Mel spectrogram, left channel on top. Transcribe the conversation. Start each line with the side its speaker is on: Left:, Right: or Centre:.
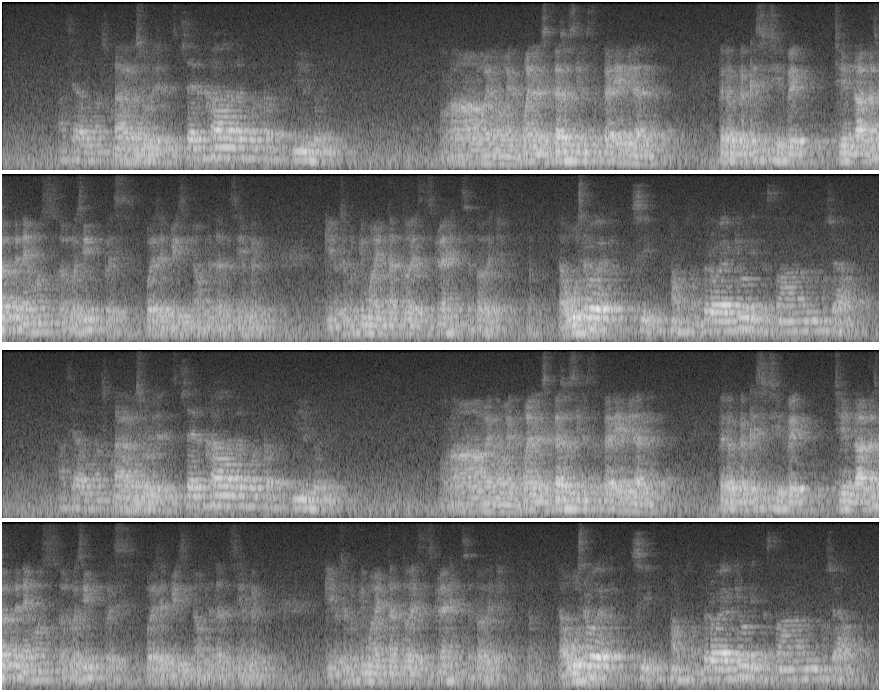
Right: hacia armas como
Left: Ah, Resurgence.
Right: de cerca a largo alcance, por
Left: Mm.
Right: decirlo así.
Left: Ah, bueno, bueno. Bueno, en ese caso sí nos tocaría mirarla, pero creo que sí sirve. Si en dado caso tenemos algo así, pues puede servir, si no, pues las de siempre. Que yo no sé por qué mueven tanto esto, es que la gente se aprovecha, ¿no? se abusan.
Right: Pero ve- sí, <laughs> a fusión, pero vea que ahorita están, o sea,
